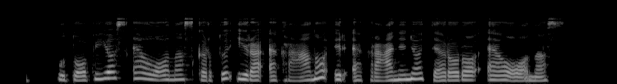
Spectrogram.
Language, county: Lithuanian, Vilnius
